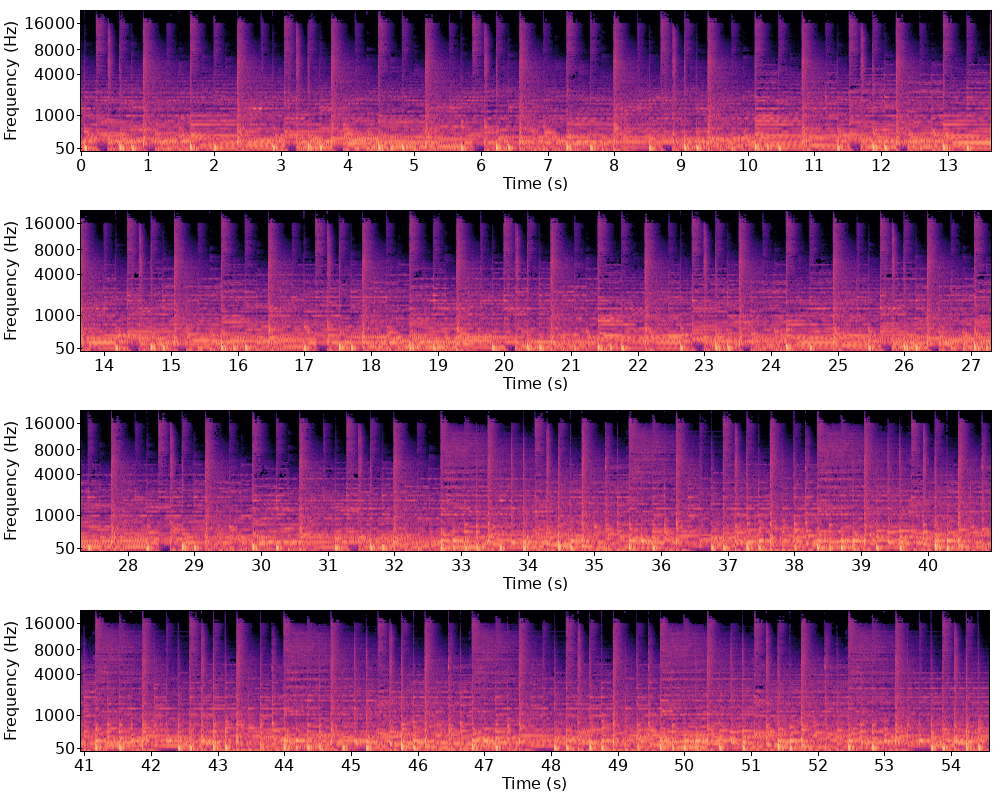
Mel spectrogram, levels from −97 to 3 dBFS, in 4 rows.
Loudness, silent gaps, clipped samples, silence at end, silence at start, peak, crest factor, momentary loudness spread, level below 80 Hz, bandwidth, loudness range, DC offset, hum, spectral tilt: -22 LUFS; none; under 0.1%; 0 s; 0 s; 0 dBFS; 20 dB; 5 LU; -24 dBFS; over 20 kHz; 2 LU; under 0.1%; none; -6 dB/octave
